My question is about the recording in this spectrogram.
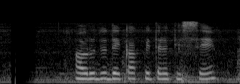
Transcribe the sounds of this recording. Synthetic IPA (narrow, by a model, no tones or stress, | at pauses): awɾud̪ud̪ekak̚pit̪ɾət̪ise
